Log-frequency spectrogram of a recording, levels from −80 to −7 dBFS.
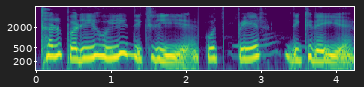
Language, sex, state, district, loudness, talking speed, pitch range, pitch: Hindi, female, Uttar Pradesh, Hamirpur, -16 LUFS, 140 wpm, 240-295 Hz, 275 Hz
